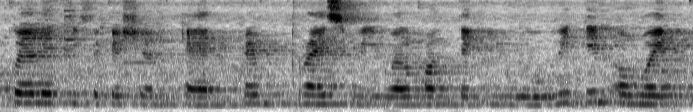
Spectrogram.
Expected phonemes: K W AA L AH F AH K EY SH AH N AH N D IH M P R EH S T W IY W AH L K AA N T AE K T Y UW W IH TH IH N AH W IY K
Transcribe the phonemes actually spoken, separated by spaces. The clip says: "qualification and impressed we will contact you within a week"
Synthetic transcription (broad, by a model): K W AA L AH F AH K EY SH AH N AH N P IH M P R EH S W IY W AH L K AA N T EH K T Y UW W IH T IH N AH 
